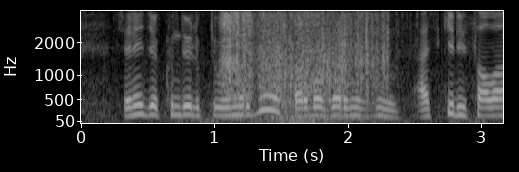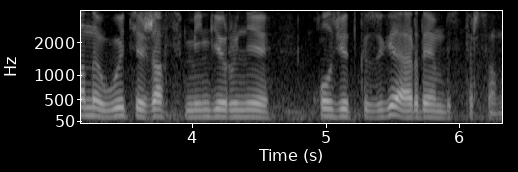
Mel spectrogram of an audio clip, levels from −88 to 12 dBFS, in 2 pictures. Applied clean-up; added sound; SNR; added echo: none; Bicycle; 9 dB; none.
